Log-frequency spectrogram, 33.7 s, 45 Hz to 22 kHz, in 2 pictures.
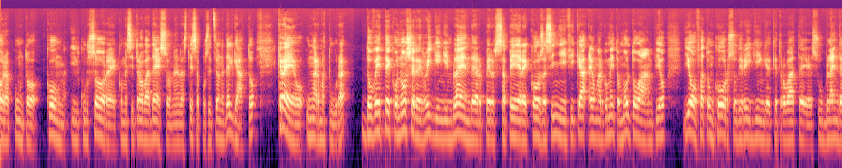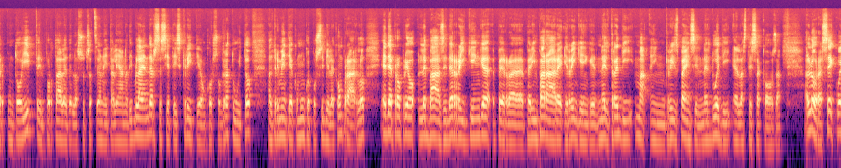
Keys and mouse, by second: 0.0 shift+a, 2.5 middle click, 3.4 KP_0, 4.3 shift+a, 7.0 click, 33.1-33.6 drag.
